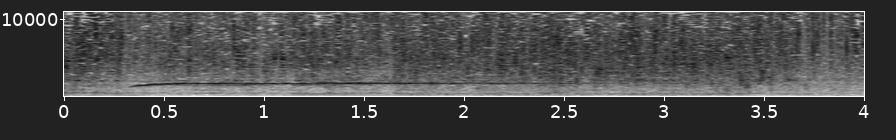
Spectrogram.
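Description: A steady stream of urine splashes into a toilet bowl, a loud continuous hissing trickle lasting about four seconds, with a thin high whistling tone gliding in near the start.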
